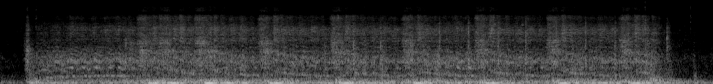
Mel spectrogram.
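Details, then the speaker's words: Car with a freshly cleaned and rebuilt Edelbrock AVS2 carburetor, mixture screws set 2.5 turns out, after gunking the owner presumes came from a clogged fuel filter: it cranks, catches and settles into a steady, slightly loping idle. A normal start; adjustments are still needed. "Yeah! I guess it serves well to have a clean carburetor. Awesome. We're gonna have to make some adjustments, but at least we're back in a good spot."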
